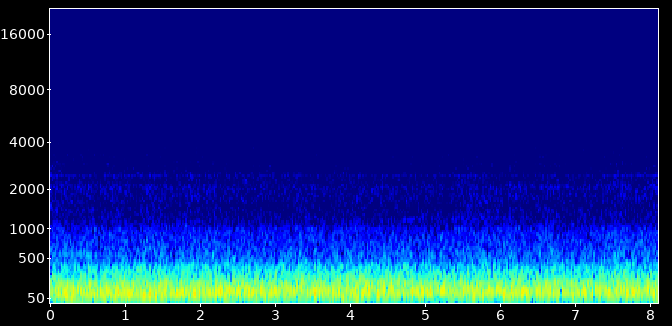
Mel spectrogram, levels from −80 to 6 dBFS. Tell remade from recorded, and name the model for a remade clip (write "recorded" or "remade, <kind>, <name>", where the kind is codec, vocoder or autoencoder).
recorded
